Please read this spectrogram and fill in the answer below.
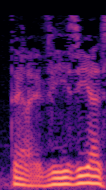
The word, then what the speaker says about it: televizija: Ja privatno kažem televizija, Jugoslavija, međutim po normama našeg jezika i kad sam pred mikrofonom moram da kažem televizija, Jugoslavija i postoje pravila jezička kod tih složenica, kad je silazni akcenat na kraju, televizija, silazni, onda se akcenat prebacuje napred, televizija ili Jugoslavija.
